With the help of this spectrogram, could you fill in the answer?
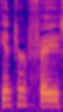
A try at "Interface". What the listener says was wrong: It's not interfaith, it's interface. Like interface.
